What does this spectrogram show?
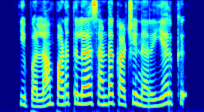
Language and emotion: Tamil, sad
